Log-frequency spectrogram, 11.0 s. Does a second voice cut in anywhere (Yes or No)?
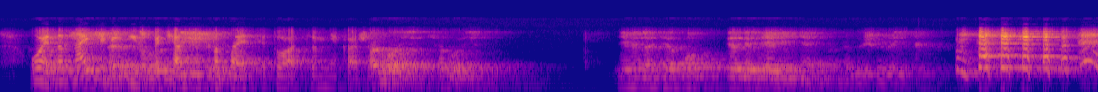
Yes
